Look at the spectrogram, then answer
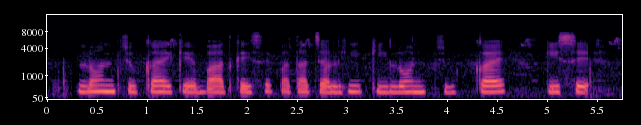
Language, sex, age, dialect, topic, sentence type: Chhattisgarhi, female, 18-24, Northern/Bhandar, banking, question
